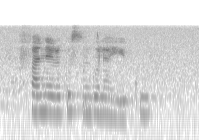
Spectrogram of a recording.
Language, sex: Tsonga, male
